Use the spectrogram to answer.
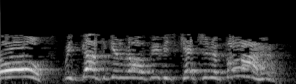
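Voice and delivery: loud, high urgent call; urgent rescuers. Retold or imitated. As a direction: hurry them, fire's coming. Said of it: "And they said".

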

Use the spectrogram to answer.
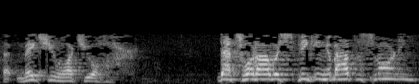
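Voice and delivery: normal talking voice

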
